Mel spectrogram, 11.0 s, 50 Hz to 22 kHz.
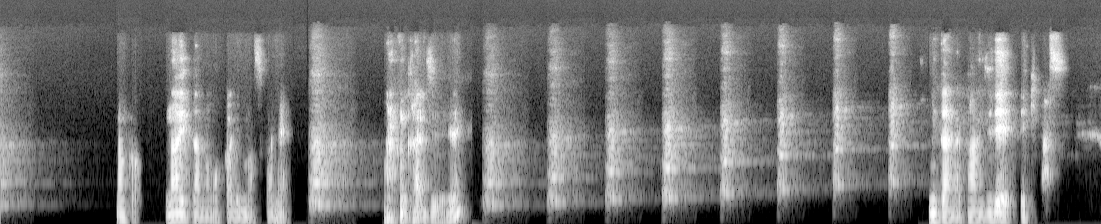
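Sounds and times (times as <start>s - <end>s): sampled dog barks rising in pitch: 0.0s - 0.2s, 3.1s - 3.5s, 4.8s - 9.1s.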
